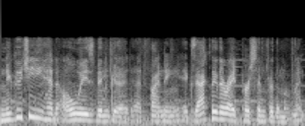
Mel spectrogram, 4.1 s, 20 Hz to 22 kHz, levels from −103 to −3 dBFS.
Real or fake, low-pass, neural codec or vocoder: fake; 7.2 kHz; vocoder, 44.1 kHz, 128 mel bands, Pupu-Vocoder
